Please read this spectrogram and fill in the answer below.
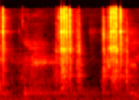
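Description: Socket ratchet clicking in two short bursts, about a second in and near the end, while tightening an exhaust manifold bolt.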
